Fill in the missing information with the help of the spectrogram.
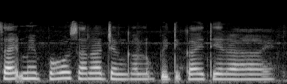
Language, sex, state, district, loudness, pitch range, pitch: Hindi, female, Arunachal Pradesh, Longding, -17 LUFS, 240-260 Hz, 245 Hz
